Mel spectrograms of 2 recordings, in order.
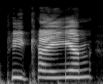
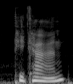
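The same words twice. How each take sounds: First: It is said with a Southern pronunciation. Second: It is said with a New England pronunciation. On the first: "or there's a southern way" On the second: "there's the New England way"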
